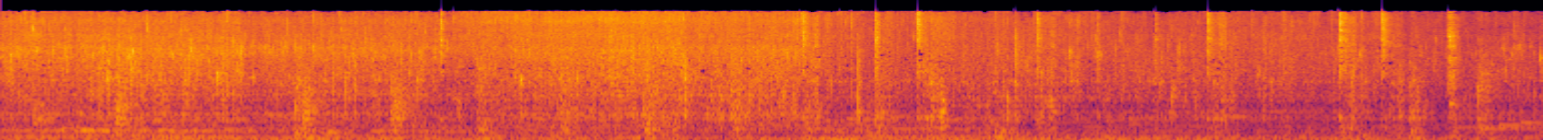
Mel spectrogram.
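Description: Sliced onion, garlic and whole garam masala spices sizzle steadily in hot oil in a metal kadai, the sizzle thinning a little toward the end. A metal spatula stirs them, scraping and tapping against the pan, more often in the second half.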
